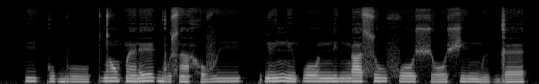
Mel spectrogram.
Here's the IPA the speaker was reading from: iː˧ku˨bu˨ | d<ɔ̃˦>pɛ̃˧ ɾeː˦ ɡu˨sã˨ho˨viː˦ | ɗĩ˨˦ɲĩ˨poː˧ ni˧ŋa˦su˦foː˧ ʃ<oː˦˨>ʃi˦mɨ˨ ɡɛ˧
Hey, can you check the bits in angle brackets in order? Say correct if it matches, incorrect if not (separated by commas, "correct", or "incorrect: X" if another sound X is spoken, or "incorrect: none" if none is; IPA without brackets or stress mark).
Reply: correct, incorrect: oː˨˦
